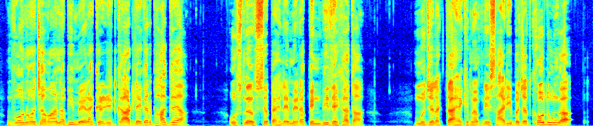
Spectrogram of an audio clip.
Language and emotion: Urdu, fearful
